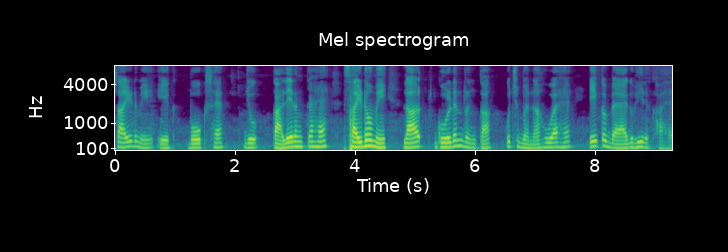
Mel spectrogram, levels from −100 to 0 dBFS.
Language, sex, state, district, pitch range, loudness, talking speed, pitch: Hindi, male, Punjab, Pathankot, 140-175 Hz, -17 LUFS, 160 wpm, 160 Hz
